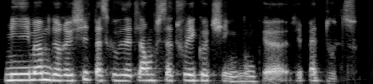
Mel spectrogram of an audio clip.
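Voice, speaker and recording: A woman's voice: medium pitch, steady tone, quick pace, gravelly, mellow. A woman coaching pastry exam students in a live online Q&A, chatty and reassuring.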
